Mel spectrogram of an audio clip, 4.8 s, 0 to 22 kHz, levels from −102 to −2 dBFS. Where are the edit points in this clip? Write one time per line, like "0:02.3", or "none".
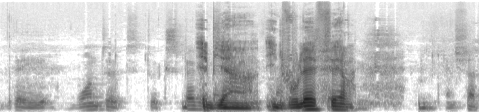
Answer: none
